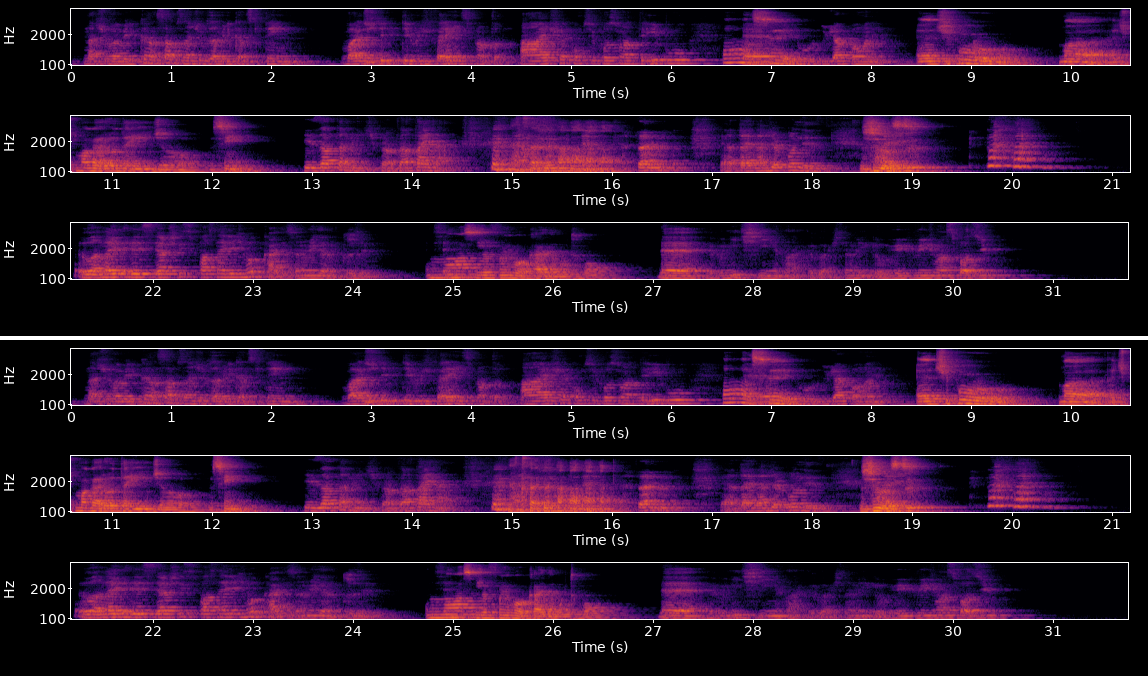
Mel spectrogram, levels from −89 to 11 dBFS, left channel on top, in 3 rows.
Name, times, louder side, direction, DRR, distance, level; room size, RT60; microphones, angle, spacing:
voice 1, 0.1-2.2 2.7-6.2 6.7-8.1 12.9-15.4 15.7-19.1 19.7-20.2 21.2-24.2 24.8-25.1 27.0-30.3, left 2 dB, 80° left, -2 dB, 0.6 m, -34 dB
voice 2, 6.5-7.2 8.5-9.4 9.9-12.3 15.0-15.8 18.5-19.0 24.7-26.5, right 2 dB, 75° right, 1 dB, 0.6 m, -27 dB
3.8 x 2.1 x 3.2 m, 0.77 s
head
